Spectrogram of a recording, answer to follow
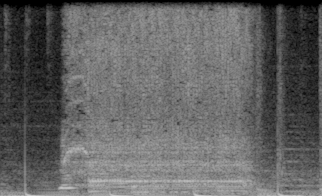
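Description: A power tool runs with a steady whine for about a second and a half, starting about half a second in. It plays over background music with a regular beat.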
